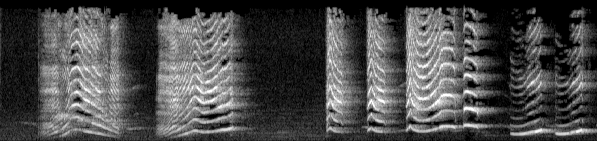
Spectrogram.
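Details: Black-throated laughingthrush giving loud wild-style song with many voices: harmonic whistled notes that sweep up and down, delivered in separate bursts with short pauses between phrases.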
